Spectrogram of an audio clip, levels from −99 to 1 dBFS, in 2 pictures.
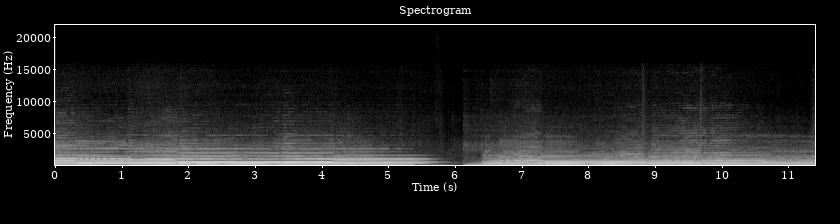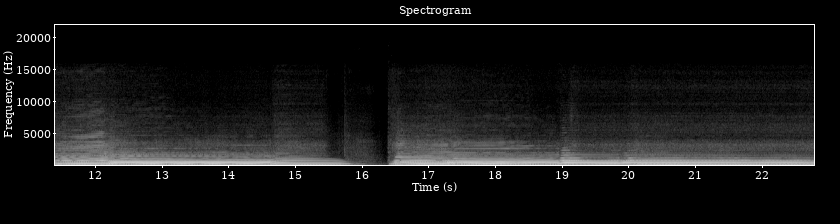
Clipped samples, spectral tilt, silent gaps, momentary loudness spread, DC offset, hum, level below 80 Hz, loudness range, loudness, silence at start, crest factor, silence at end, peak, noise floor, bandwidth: under 0.1%; -9.5 dB/octave; none; 9 LU; under 0.1%; none; -68 dBFS; 7 LU; -26 LUFS; 0 s; 14 dB; 0 s; -12 dBFS; -63 dBFS; 6 kHz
